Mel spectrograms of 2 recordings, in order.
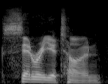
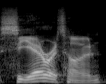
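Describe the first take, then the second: First: It begins with a plain 'seer' sound. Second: It begins like the word 'Sierra'. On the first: "kind of as it's spelt" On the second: "like Sierra Tone"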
